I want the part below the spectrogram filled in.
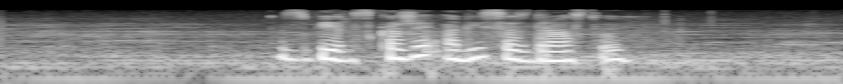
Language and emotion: Russian, neutral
